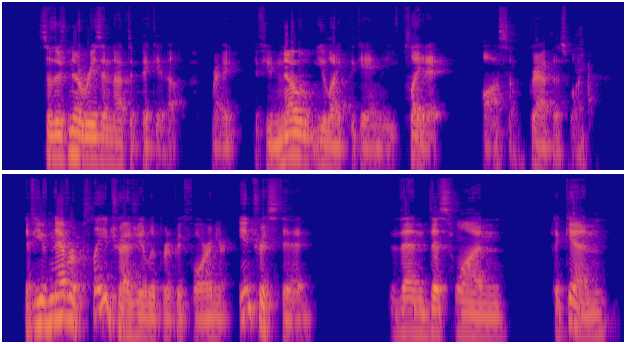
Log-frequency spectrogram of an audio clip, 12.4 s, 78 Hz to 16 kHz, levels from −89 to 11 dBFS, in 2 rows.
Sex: male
